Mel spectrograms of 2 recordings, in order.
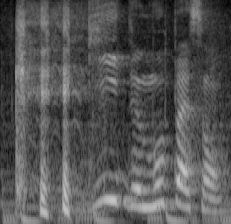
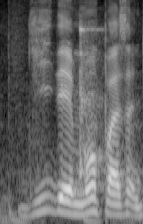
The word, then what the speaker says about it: Guy de Maupassant: Guy de Maupassant. Guy de Maupassant. Yo antes lo decía Guy de Maupassant.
